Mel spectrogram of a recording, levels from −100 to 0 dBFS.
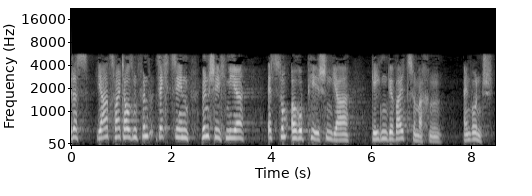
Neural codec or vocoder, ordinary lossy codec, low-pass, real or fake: none; AAC, 48 kbps; 5.4 kHz; real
